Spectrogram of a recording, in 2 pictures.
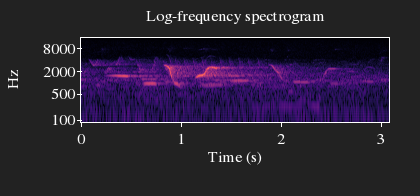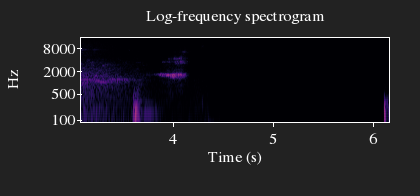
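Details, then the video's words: Grey shrike-thrushes across the landscape singing a new shared phrase as the dawn chorus abates, fewer other birds calling; loud ringing whistled phrase with upward and downward slurs over low background rumble for three seconds, then near silence with a brief note. "there weren't so many other birds calling so you really can hear that there are Grace rushes right across the landscape who are all singing this new phrase"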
